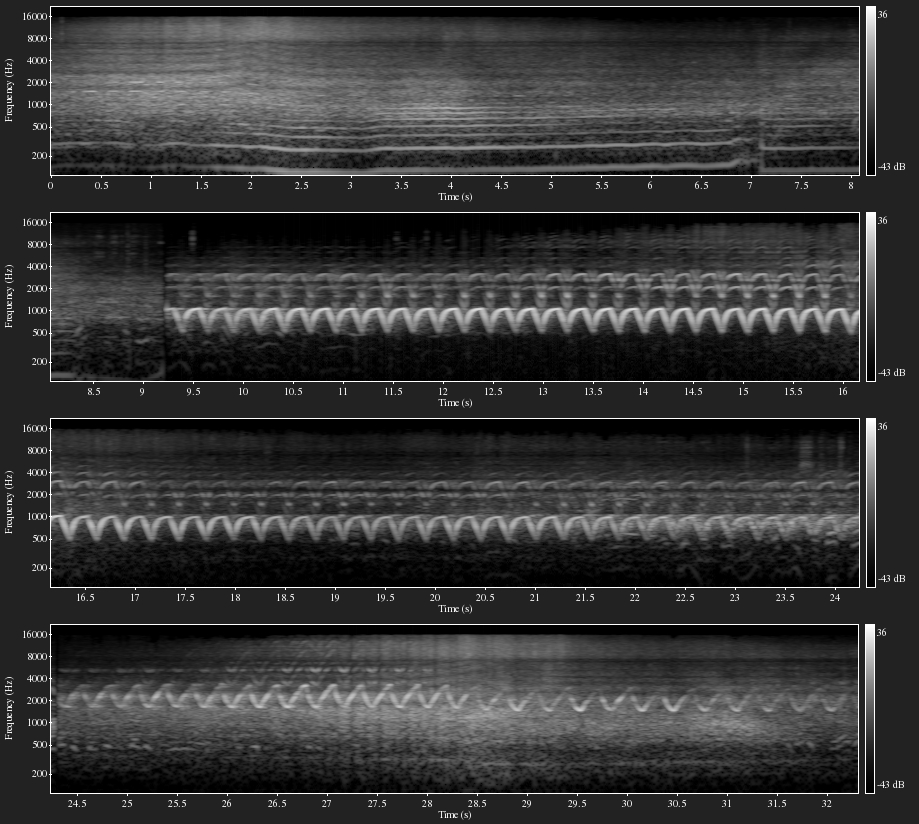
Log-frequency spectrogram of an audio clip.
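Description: A vehicle drives past with its engine note dropping, then a rally course car's electronic siren starts, a fast wavering yelp. About fifteen seconds later it gives way to a higher, differently wavering siren as the next beacon-lit course car comes through.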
